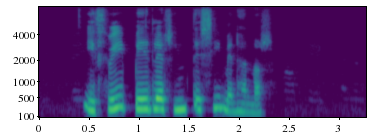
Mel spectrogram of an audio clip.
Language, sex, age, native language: Icelandic, female, 20-29, Icelandic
